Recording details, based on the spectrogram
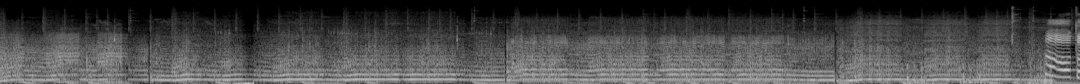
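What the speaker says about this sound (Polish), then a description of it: "Zobaczymy, co nam wydech zrobi." A Toyota Supra wide-body in the video game Forza Horizon 5 roars with a loud, sustained, tonal exhaust note and a hint of tire squeal, rising and dipping in pitch as it accelerates, with no talking.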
